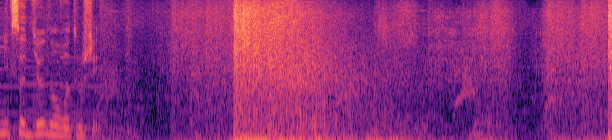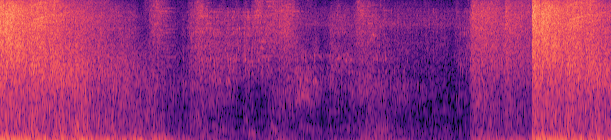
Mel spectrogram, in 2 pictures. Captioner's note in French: bruits de combat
